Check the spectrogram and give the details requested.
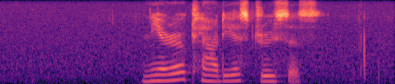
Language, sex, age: English, female, 21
